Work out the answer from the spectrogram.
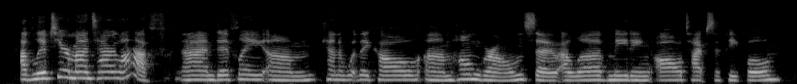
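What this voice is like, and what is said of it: Southern American accent. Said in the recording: “you can probably tell by my accent, there's some Southern there”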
